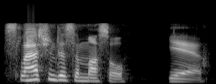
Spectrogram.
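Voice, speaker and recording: A man's voice: fairly high pitch, animated, unhurried, sharp tone, clean tone, dry recording, highs cut off. A man acting as game master, mixing casual rules talk with informal, vivid narration of combat in a tabletop roleplaying game.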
